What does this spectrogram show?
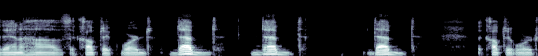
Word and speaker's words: ⲧⲉⲃⲧ: Here the letter B uh is pronounced as a B because it's part of a consonant cluster in a final syllable. It is clustered with the letter dub at the end. Uh thus ending the word and being part of the final syllable.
